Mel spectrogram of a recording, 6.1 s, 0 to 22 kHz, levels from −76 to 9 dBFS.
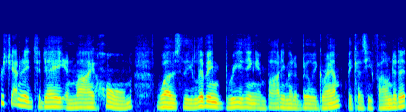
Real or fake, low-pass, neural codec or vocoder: fake; 7.2 kHz; codec, 16 kHz, 16 kbps, FreqCodec, smaller model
